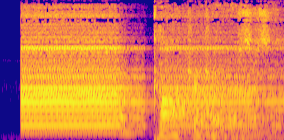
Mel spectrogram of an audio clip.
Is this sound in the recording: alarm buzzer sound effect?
yes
